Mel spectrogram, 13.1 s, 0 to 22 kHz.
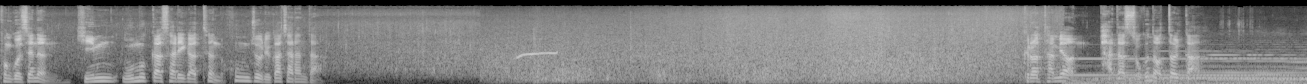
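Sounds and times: sea surf washing in: 0:04.8 - 0:10.6.

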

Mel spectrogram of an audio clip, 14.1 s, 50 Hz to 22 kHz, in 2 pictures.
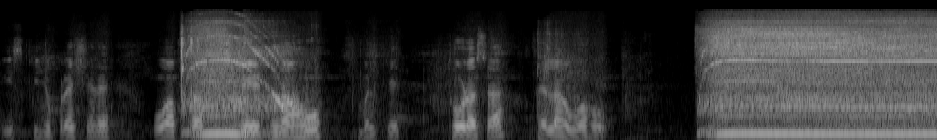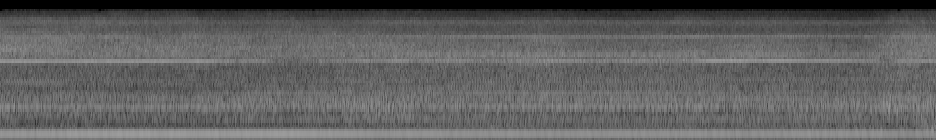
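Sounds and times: pressure washer motor humming: 0:01.4 - 0:02.2, 0:05.2 - 0:14.0.

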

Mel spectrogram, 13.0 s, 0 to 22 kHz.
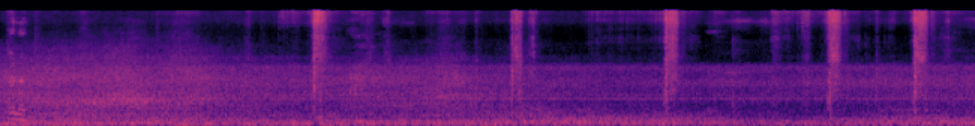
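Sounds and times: low background rumble: 0:00.0 - 0:13.0
razor blade scraping decal: 0:04.1 - 0:04.5, 0:06.8 - 0:07.3, 0:08.7 - 0:09.3, 0:10.3 - 0:11.5, 0:12.1 - 0:12.7.

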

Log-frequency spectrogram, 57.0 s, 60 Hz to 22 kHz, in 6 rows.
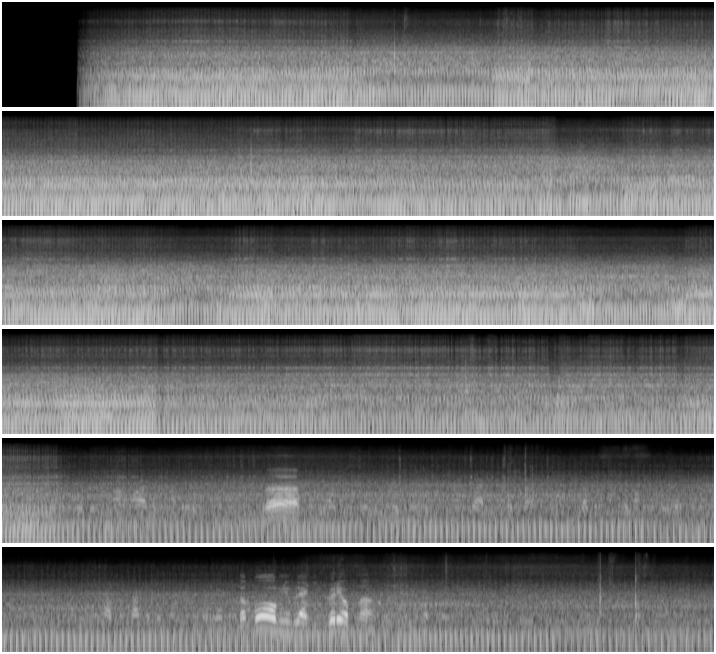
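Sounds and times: outboard motor running: 0:01.0 - 0:56.9.

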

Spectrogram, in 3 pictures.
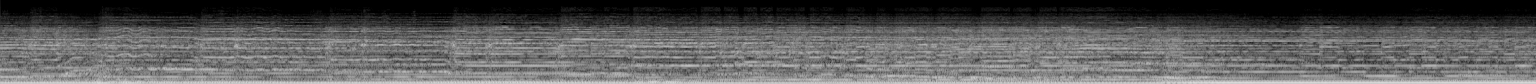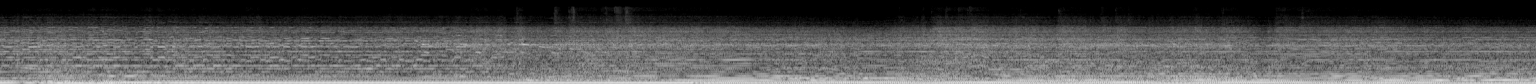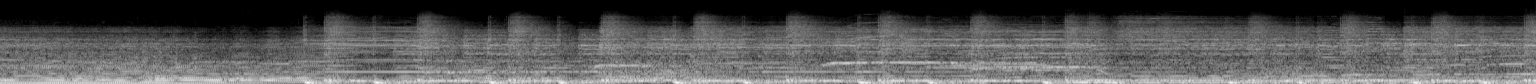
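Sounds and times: live electric guitar rock music: 0:00.0 - 0:46.0.

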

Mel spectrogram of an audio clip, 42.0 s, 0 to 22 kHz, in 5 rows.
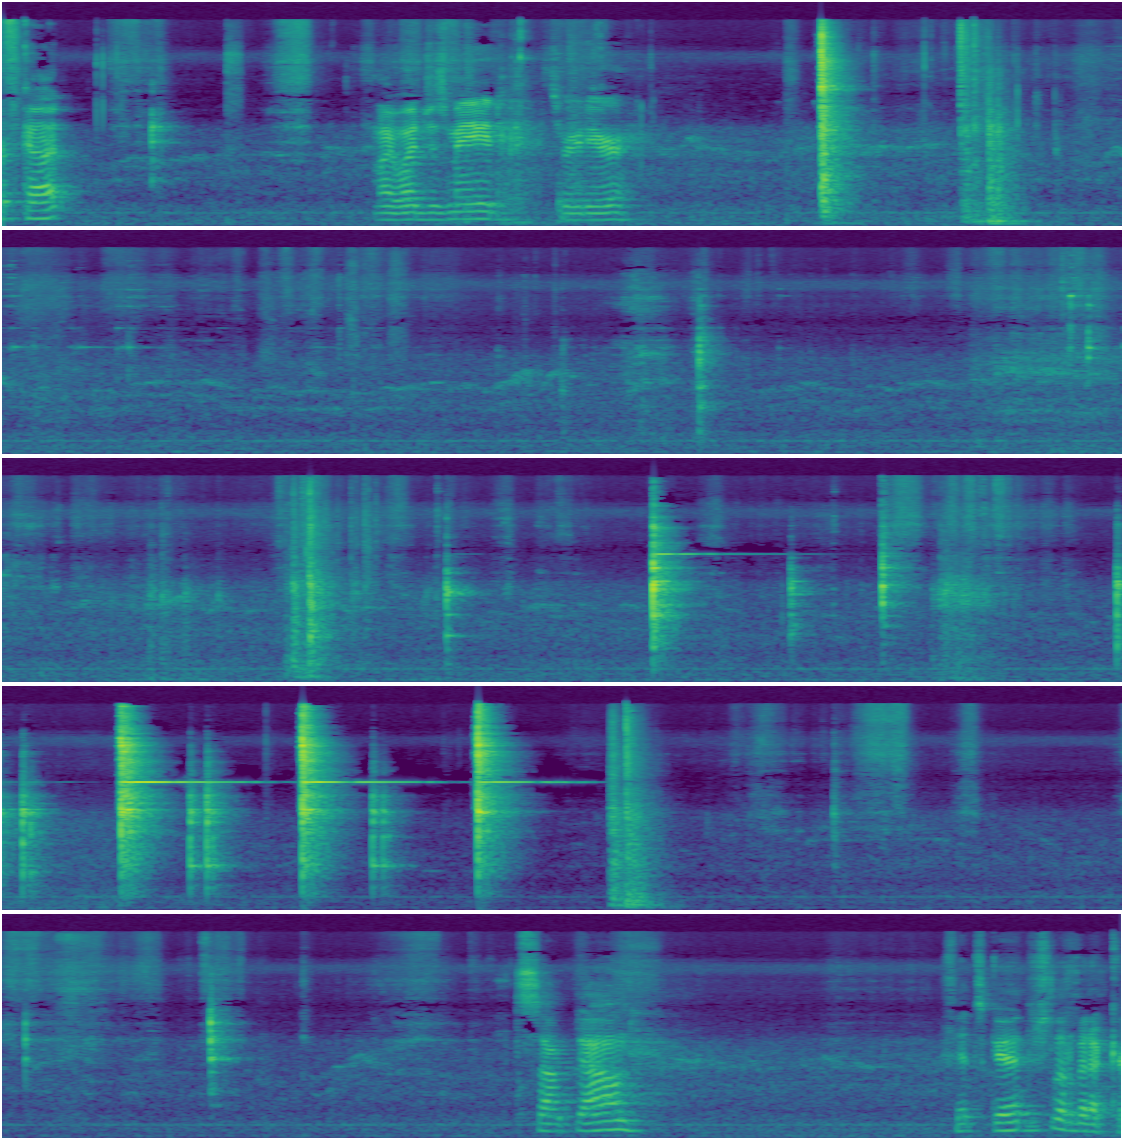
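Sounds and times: axe head knocks: 0:06.1 - 0:06.5
high metallic ring: 0:21.6 - 0:22.9, 0:26.1 - 0:29.7.

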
